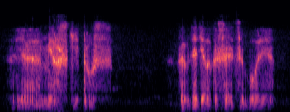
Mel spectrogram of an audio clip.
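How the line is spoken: Hoarse rasp. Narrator (Russian): прохрипел Келс

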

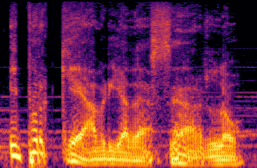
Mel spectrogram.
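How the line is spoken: Grumbling. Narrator (Spanish): rezongó el sombrerero

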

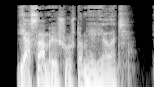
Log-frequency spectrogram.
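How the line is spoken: Nearly snapping, irritated. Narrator (Russian): Едва не огрызнулся на нее барон

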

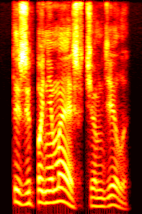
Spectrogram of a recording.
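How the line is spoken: Said quietly. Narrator (Russian): тихо сказал он

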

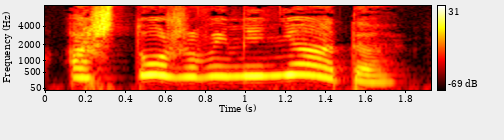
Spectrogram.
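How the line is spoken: Squeaking. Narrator (Russian): пищала Стеша, завязшая под плетнем

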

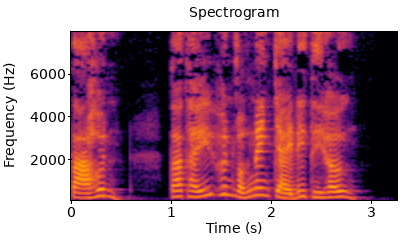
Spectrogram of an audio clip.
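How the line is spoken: Raised voice. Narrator (Vietnamese): cao giọng

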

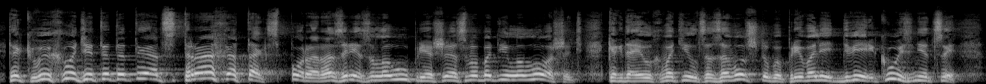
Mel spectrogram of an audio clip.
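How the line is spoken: Hearty laughter. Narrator (Russian): Наконец от души рассмеялся Сила

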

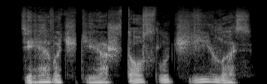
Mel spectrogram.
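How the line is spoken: Whisper from behind. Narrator (Russian): раздался позади меня шепот

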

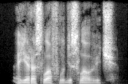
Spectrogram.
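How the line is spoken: Quiet address. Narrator (Russian): негромко обратился ко мне Кириллов

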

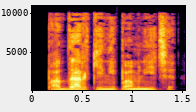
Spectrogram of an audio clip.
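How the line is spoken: Whisper. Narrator (Russian): Деламбро шепнул

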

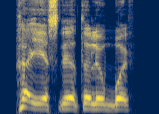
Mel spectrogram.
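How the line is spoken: Wry grunt. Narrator (Russian): хмыкнул Чаглинцев

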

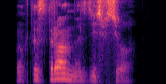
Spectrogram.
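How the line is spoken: Muttering. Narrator (Russian): пробормотал Андрей

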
